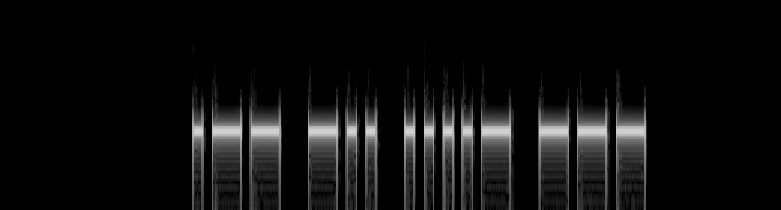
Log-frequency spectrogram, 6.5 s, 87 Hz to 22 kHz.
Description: Morse code, heard as a keyed tone, about 15 wpm, 700 Hz. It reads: WD4O
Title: USA Call Signs - 4 Characters - Repeated 3x - 15wpm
